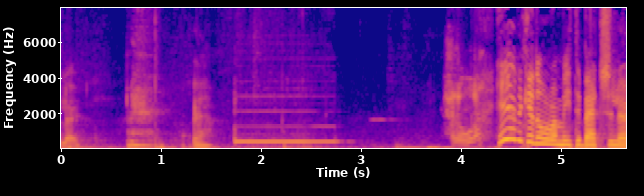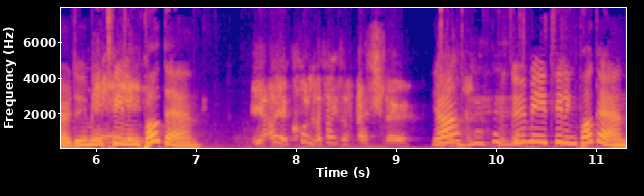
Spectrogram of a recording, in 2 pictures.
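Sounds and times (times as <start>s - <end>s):
speech: 0.0s - 1.6s, 3.8s - 11.2s
outgoing phone call ringback tone: 1.7s - 2.9s.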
